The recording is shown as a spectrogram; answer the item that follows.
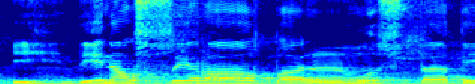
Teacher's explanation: Nah, ini masuk ke tenggorokan. Sedangkan makhrajnya qaf ini bukan di tenggorokan tapi di pangkal lidah.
